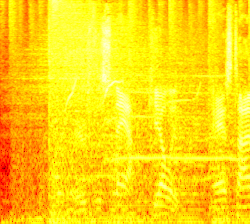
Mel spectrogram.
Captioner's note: voiceover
